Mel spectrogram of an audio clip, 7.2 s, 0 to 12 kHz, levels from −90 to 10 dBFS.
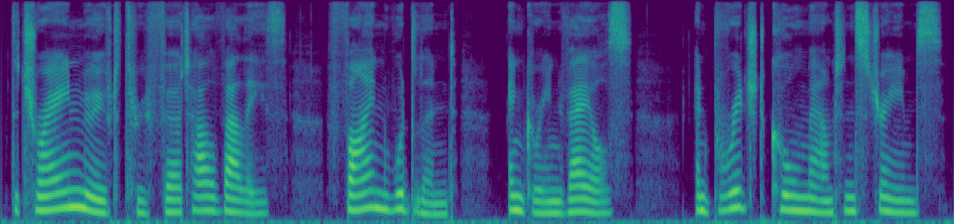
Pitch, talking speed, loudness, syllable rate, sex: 200 Hz, 135 wpm, -18 LUFS, 4.0 syllables/s, female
